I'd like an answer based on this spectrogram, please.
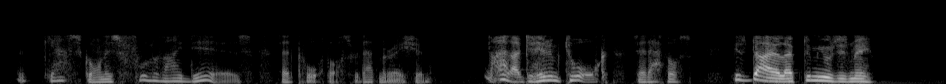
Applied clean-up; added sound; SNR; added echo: none; none; none; none.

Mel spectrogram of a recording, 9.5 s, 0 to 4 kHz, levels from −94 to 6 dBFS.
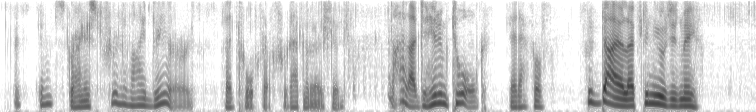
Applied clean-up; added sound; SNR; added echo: neural separator model SepFormer WHAM!.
